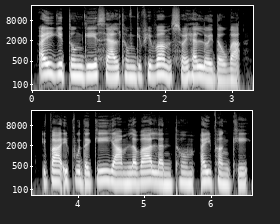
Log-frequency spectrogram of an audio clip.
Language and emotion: Manipuri, happy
